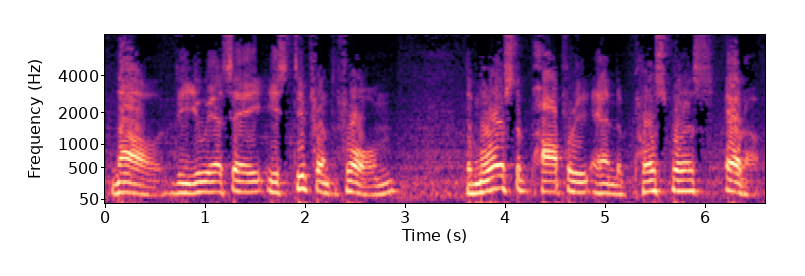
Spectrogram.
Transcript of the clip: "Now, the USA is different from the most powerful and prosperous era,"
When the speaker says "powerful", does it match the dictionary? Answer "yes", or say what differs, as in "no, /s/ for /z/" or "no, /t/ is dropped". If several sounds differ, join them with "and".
no, /f/ is dropped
